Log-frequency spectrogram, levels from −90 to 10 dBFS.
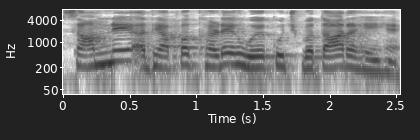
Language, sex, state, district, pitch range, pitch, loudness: Hindi, female, Bihar, Gopalganj, 200-225 Hz, 210 Hz, -18 LUFS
